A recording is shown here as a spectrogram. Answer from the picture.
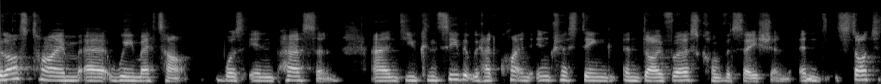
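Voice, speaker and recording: Speaking with a London accent, a woman has a fairly low, somewhat breathy voice with ordinary pitch variation. Her pace is moderate and the background is quiet. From London, England. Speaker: podcast host. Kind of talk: casual chat.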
